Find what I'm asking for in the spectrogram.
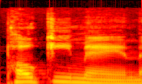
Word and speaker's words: Pokimane: Pokimane. Did I say it right? – Pokimane. There you go.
